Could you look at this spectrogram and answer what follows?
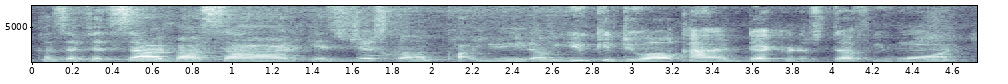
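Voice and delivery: ordinary talk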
